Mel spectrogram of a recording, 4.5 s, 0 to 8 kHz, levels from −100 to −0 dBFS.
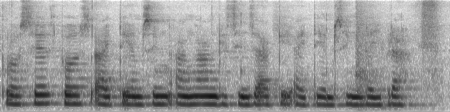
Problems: none marked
